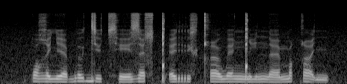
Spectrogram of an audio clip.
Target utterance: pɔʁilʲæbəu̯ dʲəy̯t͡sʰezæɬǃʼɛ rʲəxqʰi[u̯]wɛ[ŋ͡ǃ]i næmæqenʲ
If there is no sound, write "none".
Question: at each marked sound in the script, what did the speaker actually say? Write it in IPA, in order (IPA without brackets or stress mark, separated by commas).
u̯, ŋ͡ǃ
